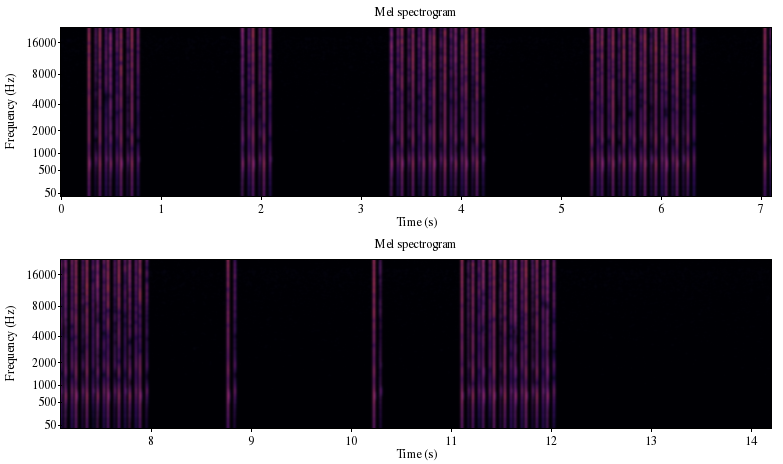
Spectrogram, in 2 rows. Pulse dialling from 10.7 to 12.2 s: 9

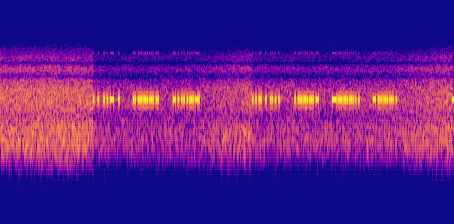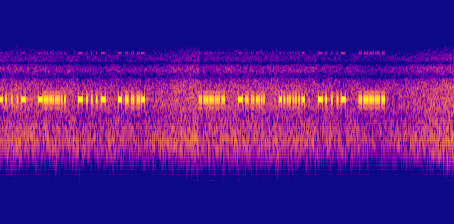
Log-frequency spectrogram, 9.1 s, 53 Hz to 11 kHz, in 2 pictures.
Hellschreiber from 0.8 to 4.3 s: J8G X9E6

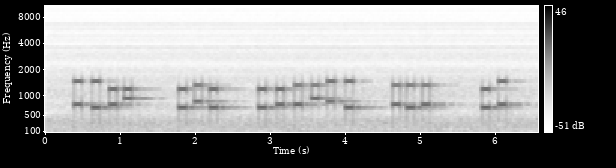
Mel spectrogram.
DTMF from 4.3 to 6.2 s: 525 16

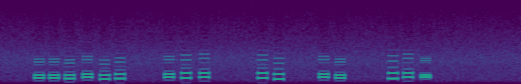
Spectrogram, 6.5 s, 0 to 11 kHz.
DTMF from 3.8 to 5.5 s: 07 6#*

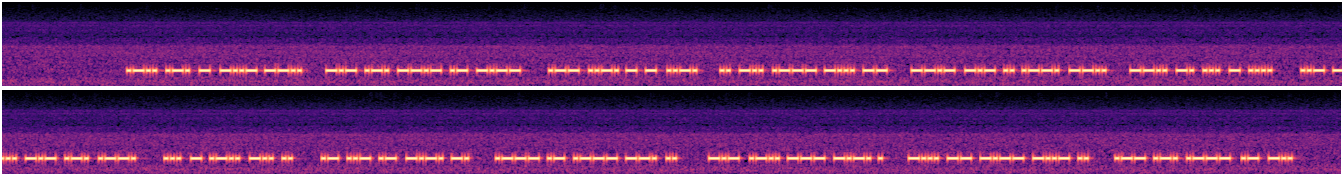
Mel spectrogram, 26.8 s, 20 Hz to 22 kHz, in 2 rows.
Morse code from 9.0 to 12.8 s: QKIPZ ZNSTH

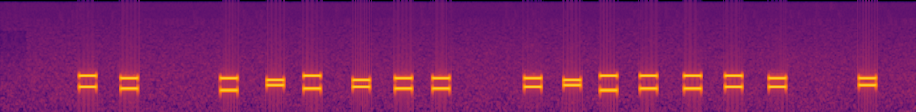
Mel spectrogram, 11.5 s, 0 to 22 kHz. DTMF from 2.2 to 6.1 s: 2*6755

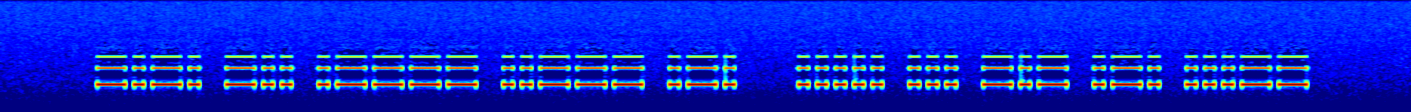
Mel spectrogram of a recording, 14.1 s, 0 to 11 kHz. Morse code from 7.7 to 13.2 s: 5SKR3

